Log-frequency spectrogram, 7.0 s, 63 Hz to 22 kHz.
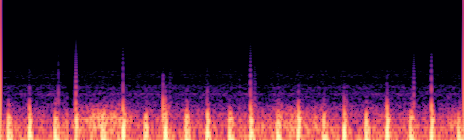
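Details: ASMR heartbeat recording: steady, regular lub-dub heartbeat at about 85 beats a minute over a low hum.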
